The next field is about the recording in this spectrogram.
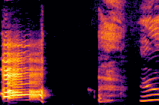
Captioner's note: laughing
